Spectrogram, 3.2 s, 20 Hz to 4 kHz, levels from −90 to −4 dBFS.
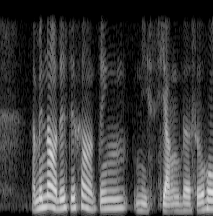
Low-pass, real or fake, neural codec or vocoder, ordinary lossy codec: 3.6 kHz; fake; vocoder, 22.05 kHz, 80 mel bands, Vocos; none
